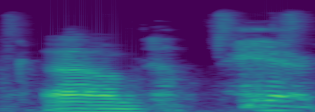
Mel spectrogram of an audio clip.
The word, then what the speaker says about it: heir: Hair to hair. Hair. You're not supposed to pronounce the H.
